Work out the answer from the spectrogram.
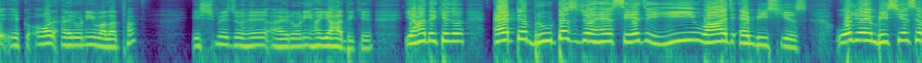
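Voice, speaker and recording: A man's voice: very high-pitched, clean tone, no echo, studio quality. A male teacher with a Bihari Hindi accent, giving an exam-prep lecture on literary devices, asking questions and answering them himself. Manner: explains step by step, asks and answers his own questions; reads English examples slowly.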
